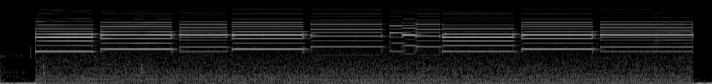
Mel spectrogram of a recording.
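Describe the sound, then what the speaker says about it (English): A passive electronic buzzer plays a sequence of 8-bit style melodic tones, a bright, piercing series of square-wave notes changing pitch about every second, with brief gaps and quick warbling steps between them. "This allows it to do some cool 8-bit era sounding things like this"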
